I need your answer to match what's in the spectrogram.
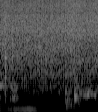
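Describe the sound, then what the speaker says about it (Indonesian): Soybean sprouts frying in a pan, a constant loud sizzle with a few soft scrapes of stirring, no voices. "Diaduk-aduk sampai togenya layu"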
